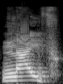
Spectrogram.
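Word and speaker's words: knife: का उच्चारण नहीं होगा जैसे नाइफ नाइफ इसमें देखो एन का एन का प्रारंभिक अक्षर क्या है दोस्तों के है एन के पहले क्या लिखा है के तो के का उच्चारण हम नहीं पढ़ रहे हैं कहां से पढ़ रहे हैं एन इफ नाइफ पढ़ रहे हैं एक नियम ये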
